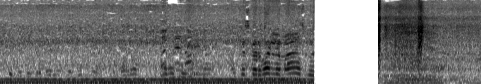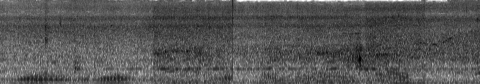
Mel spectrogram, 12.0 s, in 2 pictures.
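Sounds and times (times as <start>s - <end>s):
engine running with low rumble: 0.0s - 4.0s, 4.8s - 12.0s
indistinct voices: 6.0s - 12.0s.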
